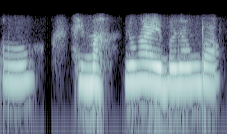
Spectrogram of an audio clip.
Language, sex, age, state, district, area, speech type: Manipuri, female, 18-30, Manipur, Kangpokpi, urban, conversation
